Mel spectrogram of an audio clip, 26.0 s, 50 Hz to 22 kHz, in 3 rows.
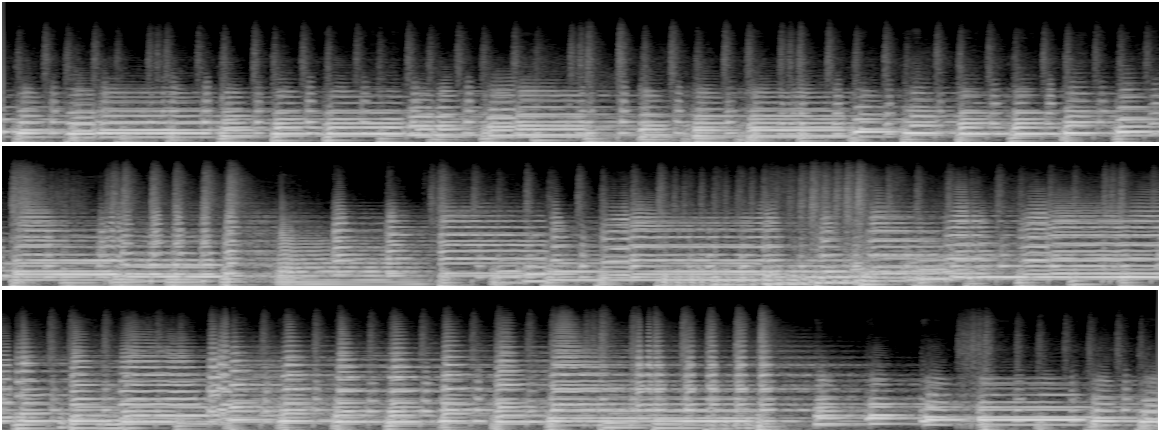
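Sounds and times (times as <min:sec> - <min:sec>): brass band playing polka: 0:00.0 - 0:26.0.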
